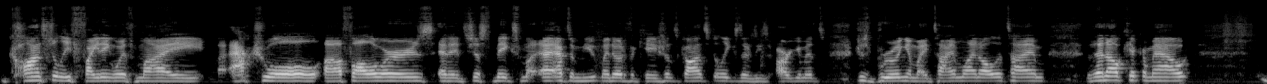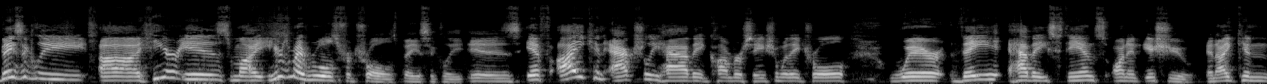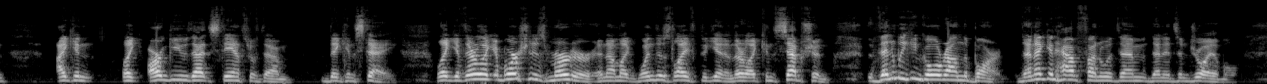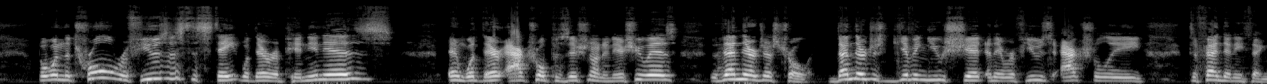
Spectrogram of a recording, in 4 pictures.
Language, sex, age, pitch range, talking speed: English, male, 30-49, 160-210 Hz, 180 wpm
